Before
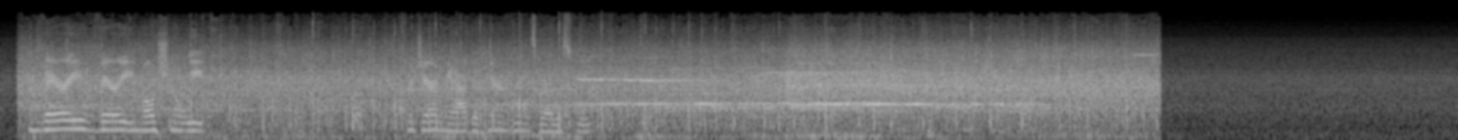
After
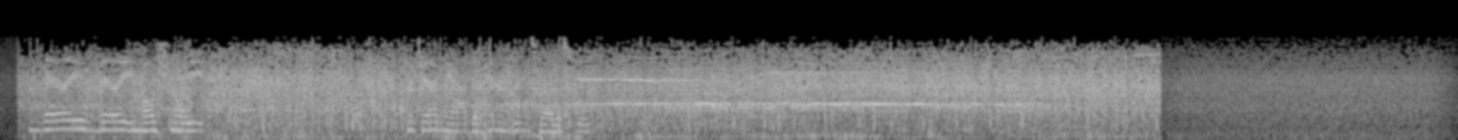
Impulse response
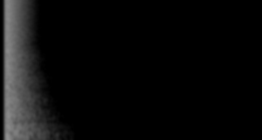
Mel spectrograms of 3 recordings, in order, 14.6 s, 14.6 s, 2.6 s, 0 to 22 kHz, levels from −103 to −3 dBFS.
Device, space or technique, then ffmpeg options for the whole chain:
low-bitrate web radio: -filter_complex "[0:a]asettb=1/sr,asplit=3[link_01][link_02][link_03];[link_01]atrim=end=2.684[link_04];[link_02]atrim=start=2.68:end=3.43,asetpts=PTS-STARTPTS,afade=type=in:duration=0.004:curve=qsin,afade=type=out:start_time=0.746:duration=0.004:curve=qsin,equalizer=frequency=5900:width=1.6:gain=4[link_05];[link_03]atrim=start=3.426[link_06];[link_04][link_05]acrossfade=duration=0.004:curve1=hsin:curve2=qsin[link_07];[link_07][link_06]acrossfade=duration=0.004:curve1=qsin:curve2=hsin,dynaudnorm=framelen=680:gausssize=3:maxgain=15dB,alimiter=limit=-14.5dB:level=0:latency=1:release=354" -ar 48000 -c:a libmp3lame -b:a 32k

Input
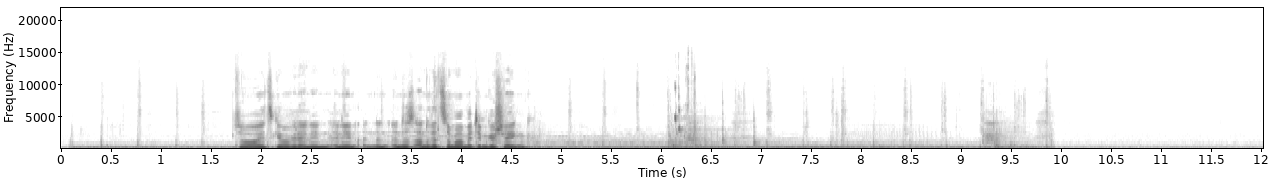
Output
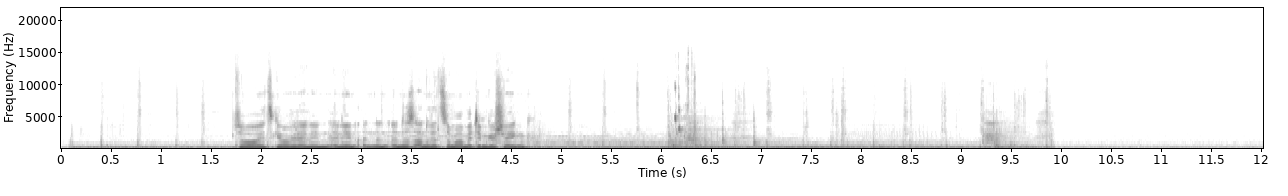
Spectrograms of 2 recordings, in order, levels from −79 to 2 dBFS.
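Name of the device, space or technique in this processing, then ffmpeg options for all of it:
stacked limiters: -af "alimiter=limit=-19.5dB:level=0:latency=1:release=326,alimiter=level_in=0.5dB:limit=-24dB:level=0:latency=1:release=33,volume=-0.5dB,volume=-1.5dB"

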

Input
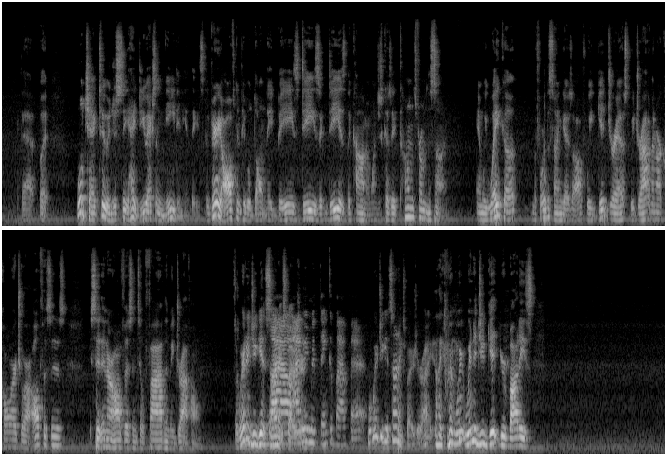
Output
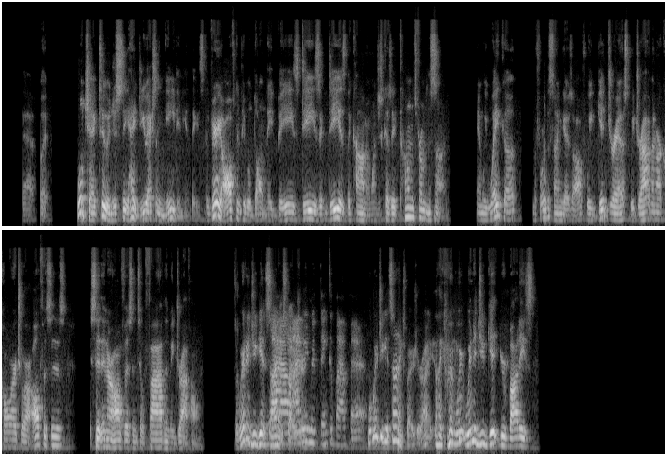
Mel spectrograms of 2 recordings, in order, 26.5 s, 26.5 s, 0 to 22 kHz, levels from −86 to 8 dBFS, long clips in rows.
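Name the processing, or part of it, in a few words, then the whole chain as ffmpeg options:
video call: -af "highpass=150,dynaudnorm=framelen=400:gausssize=7:maxgain=11dB,agate=range=-40dB:threshold=-42dB:ratio=16:detection=peak" -ar 48000 -c:a libopus -b:a 20k

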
